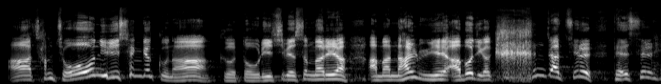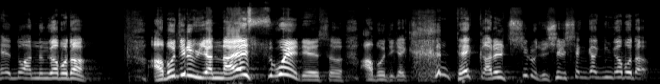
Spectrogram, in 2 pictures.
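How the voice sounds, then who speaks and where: A man voicing a resentful, dutiful elder son who protests in a raised, higher voice. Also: very animated, moderate pace, bright, forceful tone, full character voice. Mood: eager. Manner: pleading and indignant, raised voice.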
